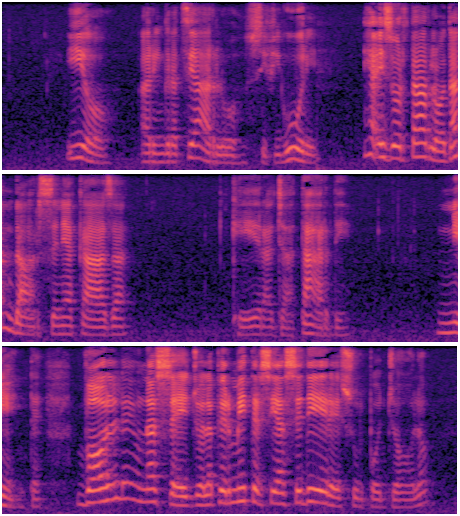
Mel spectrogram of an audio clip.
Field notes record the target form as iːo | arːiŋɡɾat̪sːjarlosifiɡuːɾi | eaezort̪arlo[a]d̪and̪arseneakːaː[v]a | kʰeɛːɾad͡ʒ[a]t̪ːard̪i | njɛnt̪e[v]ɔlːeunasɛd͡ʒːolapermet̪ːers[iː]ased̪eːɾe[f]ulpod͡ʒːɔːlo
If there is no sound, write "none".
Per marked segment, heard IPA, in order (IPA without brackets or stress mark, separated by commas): a, z, a, v, i, s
